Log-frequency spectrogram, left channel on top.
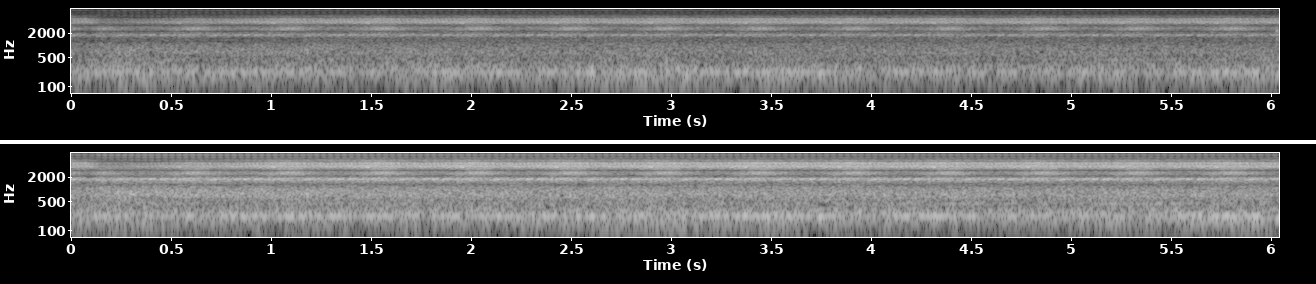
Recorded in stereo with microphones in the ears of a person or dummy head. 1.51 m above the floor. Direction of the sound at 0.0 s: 50° right (ahead or behind).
